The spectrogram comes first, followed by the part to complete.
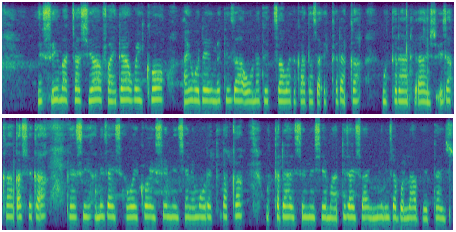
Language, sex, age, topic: Gamo, male, 18-24, government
